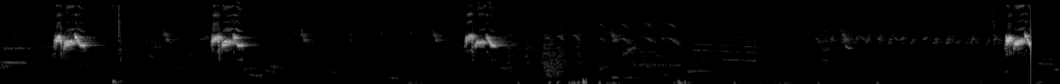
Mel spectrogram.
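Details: Red-whiskered bulbul, a youngster of 12 months 29 days, delivers four loud, slurred whistled bursts spaced irregularly over ten seconds, with faint twittering and soft clicks between them.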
